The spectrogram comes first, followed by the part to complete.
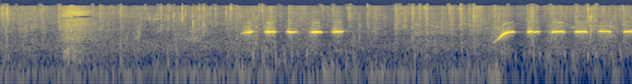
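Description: Whistled commands to the sheepdogs: a string of five short, high pips at one pitch, then near the end a quick rising note followed by another run of pips.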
